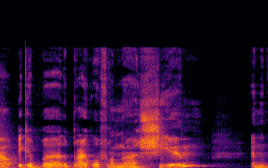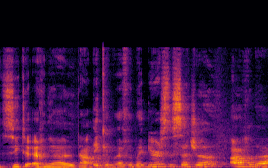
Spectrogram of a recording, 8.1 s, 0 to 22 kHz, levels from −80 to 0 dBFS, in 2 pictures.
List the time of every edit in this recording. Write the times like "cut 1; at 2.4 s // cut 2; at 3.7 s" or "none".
cut 1; at 5.2 s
